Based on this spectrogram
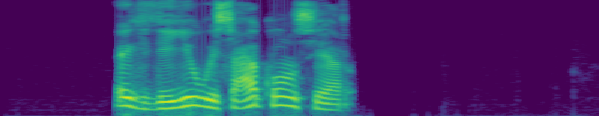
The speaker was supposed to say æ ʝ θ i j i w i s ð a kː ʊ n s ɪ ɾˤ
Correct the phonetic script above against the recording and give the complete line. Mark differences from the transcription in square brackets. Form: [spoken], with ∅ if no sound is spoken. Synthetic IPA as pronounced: æ ʝ [ð] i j i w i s [ʕ] a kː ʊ n s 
